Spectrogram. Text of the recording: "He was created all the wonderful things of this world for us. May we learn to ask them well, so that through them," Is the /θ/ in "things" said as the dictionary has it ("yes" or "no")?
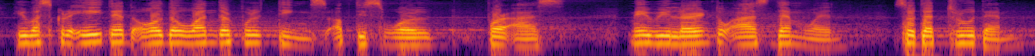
no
